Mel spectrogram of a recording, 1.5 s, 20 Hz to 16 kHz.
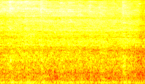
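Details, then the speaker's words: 1968 Chrysler Town and Country wagon, 440ci big-block V8, idling lumpy with a miss after fuel system fix; suspected big vacuum leak, timing at 0 degrees. "Does it have a big vacuum leak? Well, yeah, that's a guess, and it's also at 0 timing."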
